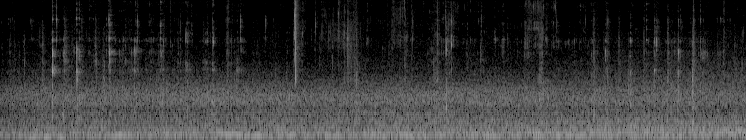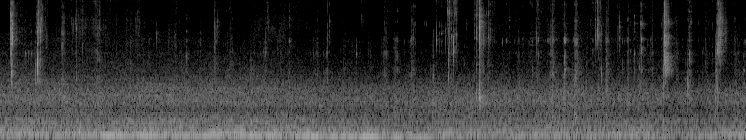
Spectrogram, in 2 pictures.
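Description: Close-miked chewing and biting of a battered fried snack (Indonesian gorengan): continuous mouth sounds with scattered small clicks and soft crunches.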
